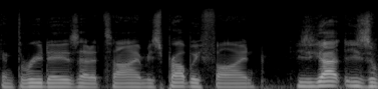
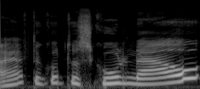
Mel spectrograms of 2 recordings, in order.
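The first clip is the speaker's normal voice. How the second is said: put-on German accent in a much higher pitch; 10 semitones higher, 4 dB louder than usual. Acting out Barron in a joking scene about his family, German accent. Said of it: "these are like German accents".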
